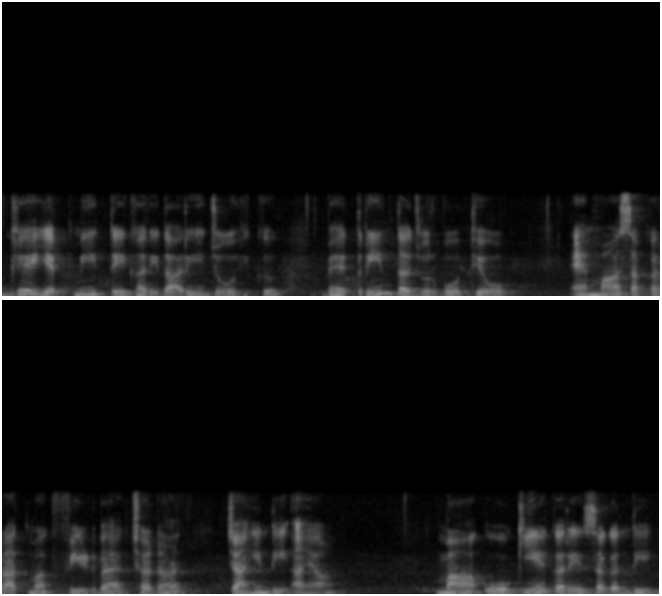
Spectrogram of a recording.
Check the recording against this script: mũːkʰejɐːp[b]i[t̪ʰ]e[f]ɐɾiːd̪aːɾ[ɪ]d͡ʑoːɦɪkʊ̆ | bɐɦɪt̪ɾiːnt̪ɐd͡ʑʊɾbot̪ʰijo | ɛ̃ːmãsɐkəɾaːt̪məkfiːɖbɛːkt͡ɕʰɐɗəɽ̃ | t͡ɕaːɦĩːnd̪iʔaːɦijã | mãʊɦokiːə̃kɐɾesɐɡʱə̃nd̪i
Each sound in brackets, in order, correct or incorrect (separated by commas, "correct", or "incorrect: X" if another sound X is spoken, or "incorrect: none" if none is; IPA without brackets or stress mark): incorrect: m, incorrect: t̪, incorrect: x, incorrect: i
